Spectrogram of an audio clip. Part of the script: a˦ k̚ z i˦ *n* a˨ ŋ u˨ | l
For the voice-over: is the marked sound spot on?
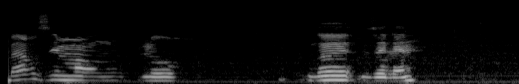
no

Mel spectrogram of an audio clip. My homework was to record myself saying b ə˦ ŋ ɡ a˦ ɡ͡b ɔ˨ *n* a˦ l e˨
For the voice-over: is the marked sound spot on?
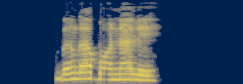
yes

